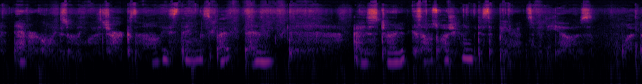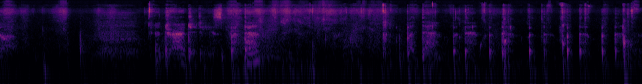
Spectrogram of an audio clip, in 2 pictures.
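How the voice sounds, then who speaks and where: A woman whispering at a moderate pace, with long, frequent pauses and big swings in loudness. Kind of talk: ASMR ramble, casual talk to camera. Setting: bedroom, with lotion and keyboard sounds. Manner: soft-spoken, intimate, repeating phrases.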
